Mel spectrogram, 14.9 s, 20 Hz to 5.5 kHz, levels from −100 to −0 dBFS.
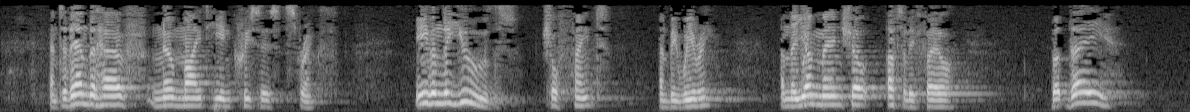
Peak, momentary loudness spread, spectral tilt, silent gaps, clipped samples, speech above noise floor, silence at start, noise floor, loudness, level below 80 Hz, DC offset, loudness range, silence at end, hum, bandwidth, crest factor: -6 dBFS; 15 LU; -7.5 dB/octave; none; under 0.1%; 43 dB; 0.6 s; -65 dBFS; -23 LUFS; -74 dBFS; under 0.1%; 5 LU; 0.9 s; none; 5 kHz; 18 dB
